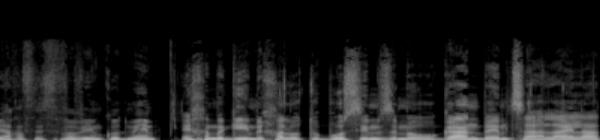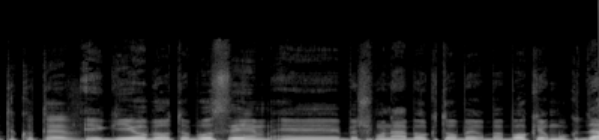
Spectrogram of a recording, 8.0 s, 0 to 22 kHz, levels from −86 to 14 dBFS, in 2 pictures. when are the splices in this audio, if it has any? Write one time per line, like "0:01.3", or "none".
none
